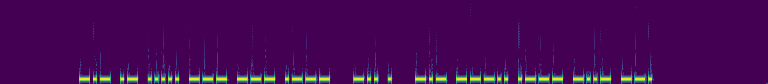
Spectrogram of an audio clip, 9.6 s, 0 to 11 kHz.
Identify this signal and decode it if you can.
Morse code, heard as a keyed tone, about 28 wpm, 700 Hz. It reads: KA5OOJ DE K8JXG
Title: USA Callsign DE Callsign 28wpm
